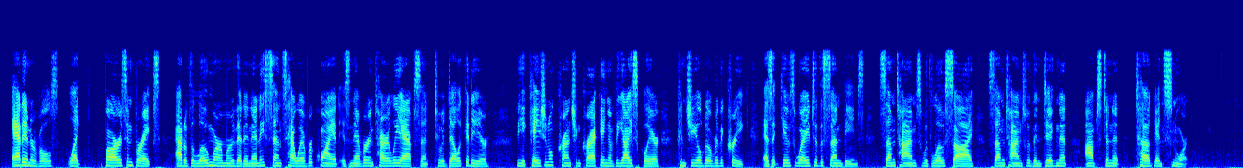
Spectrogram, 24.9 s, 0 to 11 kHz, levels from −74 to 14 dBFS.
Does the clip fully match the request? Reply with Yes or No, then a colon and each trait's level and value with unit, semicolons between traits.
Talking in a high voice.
No: medium, 175 Hz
